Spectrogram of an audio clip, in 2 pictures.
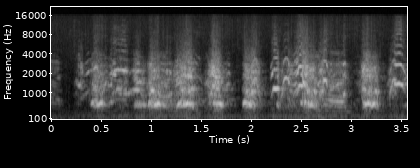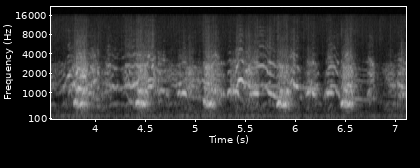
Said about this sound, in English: And now hear the trained dogs as we pass their corral here in the circus backyard.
